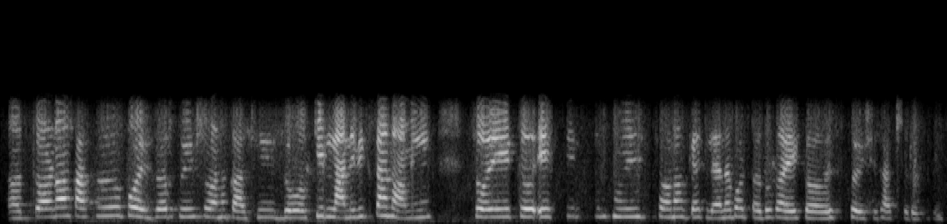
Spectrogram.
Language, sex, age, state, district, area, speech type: Goan Konkani, female, 18-30, Goa, Murmgao, rural, conversation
